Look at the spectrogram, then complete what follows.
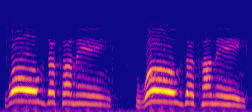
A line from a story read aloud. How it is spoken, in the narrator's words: somebody screams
